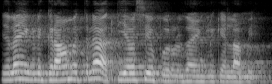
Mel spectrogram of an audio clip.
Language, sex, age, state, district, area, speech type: Tamil, female, 30-45, Tamil Nadu, Tiruchirappalli, rural, spontaneous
